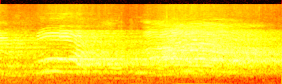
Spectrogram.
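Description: Several children shouting at once in high-pitched voices, with one cry falling in pitch about half a second in.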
